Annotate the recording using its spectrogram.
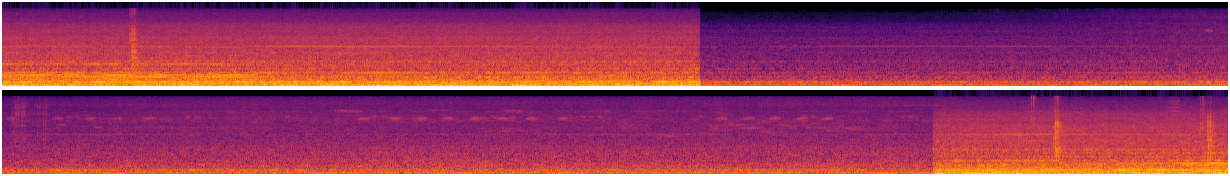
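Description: A train's electric motor hums loudly and steadily from inside the cab.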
